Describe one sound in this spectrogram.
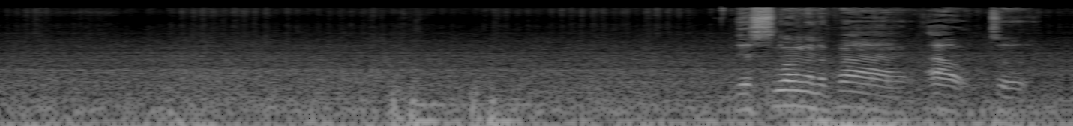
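A car's engine rumbles low and steady inside the car.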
